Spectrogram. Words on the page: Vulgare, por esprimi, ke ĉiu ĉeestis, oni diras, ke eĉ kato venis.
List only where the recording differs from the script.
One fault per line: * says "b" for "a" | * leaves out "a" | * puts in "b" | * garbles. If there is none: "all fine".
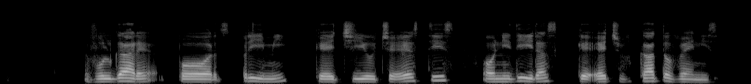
all fine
